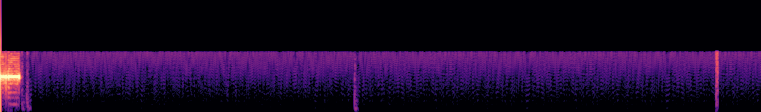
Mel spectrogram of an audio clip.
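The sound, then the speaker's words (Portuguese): A voicemail beep tone sounds once at the very start, short and mid-pitched, followed by silence. “Deixe seu recado, você só será tarifado após o sinal.”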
